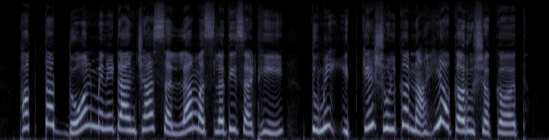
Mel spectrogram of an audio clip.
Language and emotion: Marathi, angry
